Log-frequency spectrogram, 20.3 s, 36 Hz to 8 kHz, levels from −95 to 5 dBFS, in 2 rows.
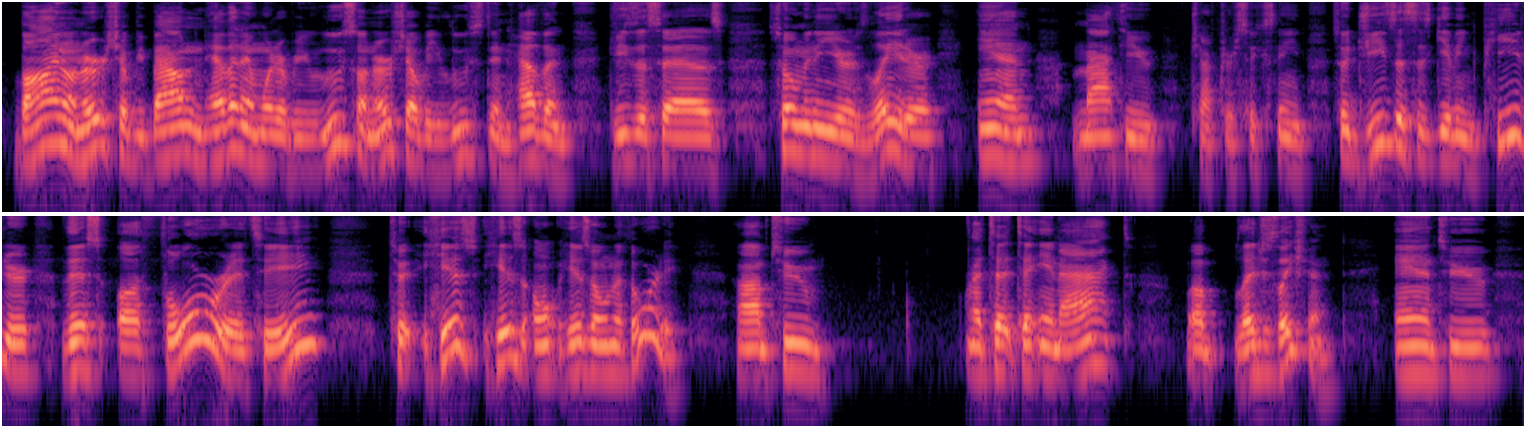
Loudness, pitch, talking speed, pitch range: -23 LUFS, 140 Hz, 155 wpm, 125-165 Hz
